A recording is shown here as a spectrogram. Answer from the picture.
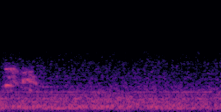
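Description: A brief high-pitched animal call right at the start, lasting under half a second, over a faint steady background rumble.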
